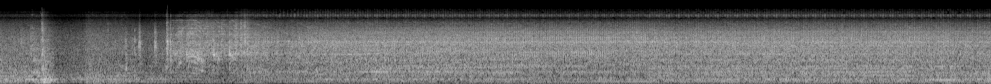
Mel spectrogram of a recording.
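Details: Dodge Journey with belt noise, after reinstalling ground cables and checking alternator bolt: starter cranks briefly, engine catches and settles into a steady, quiet idle with no belt squeal or chirp; healthy.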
